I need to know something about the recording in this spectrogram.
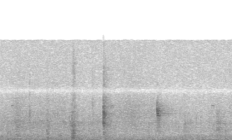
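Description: Quiet room tone with three small, sharp clicks at uneven spacing in the middle of the stretch, like pens, papers or objects being handled at a desk.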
